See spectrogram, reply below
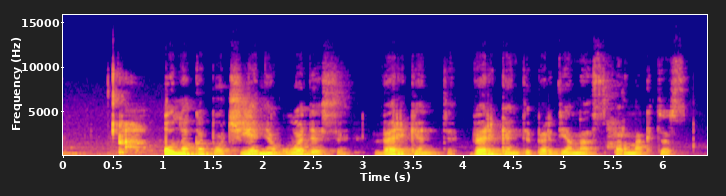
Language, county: Lithuanian, Utena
